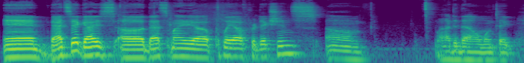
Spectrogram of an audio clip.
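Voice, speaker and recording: A young man shares sports predictions with his channel's viewers from a small home workroom, filming on his phone in one casual take. He speaks slowly in a dark, medium-pitched voice, chatting loosely with lots of fillers and restarts.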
